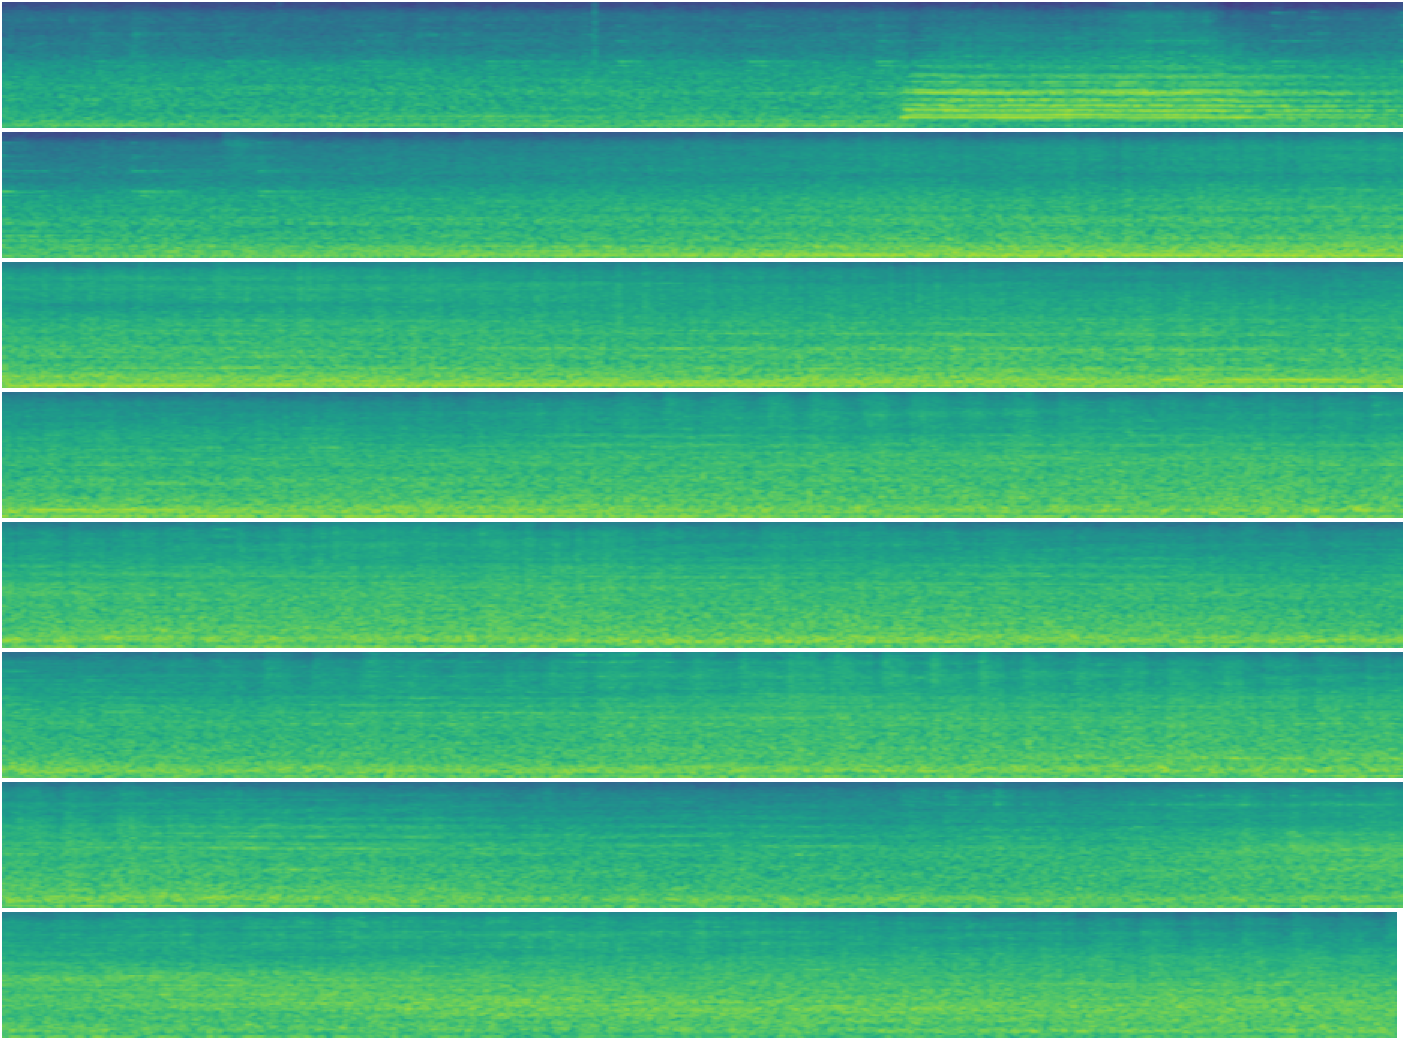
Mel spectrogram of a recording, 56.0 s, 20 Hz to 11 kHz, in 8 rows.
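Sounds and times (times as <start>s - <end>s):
diesel locomotive engines: 0.0s - 56.0s
wheels clacking on rails: 0.0s - 56.0s
train horn blast: 4.4s - 7.4s.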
